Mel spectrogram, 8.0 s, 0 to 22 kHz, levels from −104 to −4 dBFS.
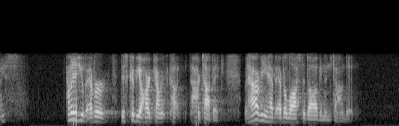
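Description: At 1.47 s, just before "you have ever this", packet loss with the last packet repeated breaks the sound for 60 ms. The receiver kept replaying the last good packet until fresh audio arrived. The loops do not match the pitch period, and the run turns into a brief robotic stutter. The same fault returns at 3.90 s for 60 ms, right before "topic but however you". Both stutters sit inside narrow telephone-band G.711 audio.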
